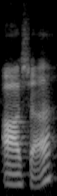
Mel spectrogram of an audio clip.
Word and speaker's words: Aja: It's a soft J, so like Aja. Like, I think English people tend to go for the hard J, but and it was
